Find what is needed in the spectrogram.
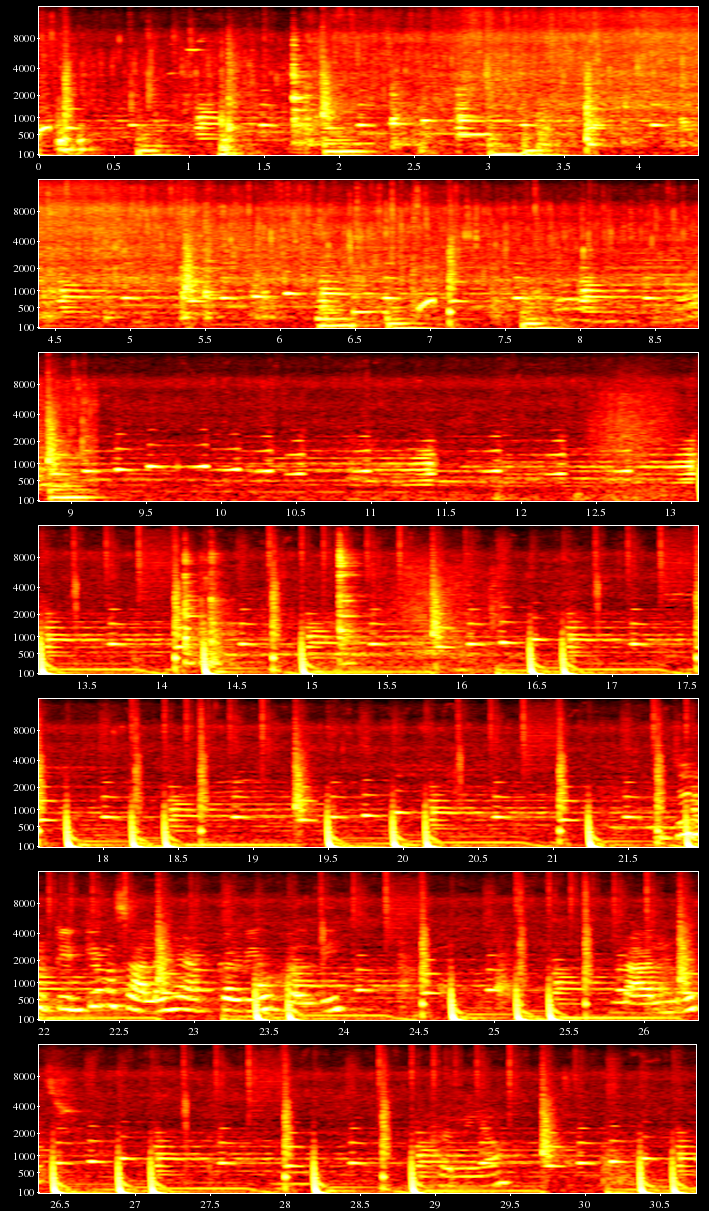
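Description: Diced potatoes sizzling as they fry in oil in a stainless steel kadai, stirred with a spatula. The sizzle is strongest in the first third. Background music plays throughout, and a heavy bass beat comes in about halfway.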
